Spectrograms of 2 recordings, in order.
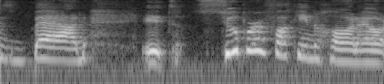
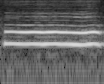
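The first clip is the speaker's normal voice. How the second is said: high loud mock wail; a sharp high sobbing shriek; anguished wail; 11 dB louder than usual. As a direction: let out a despairing cry. Retold wail.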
